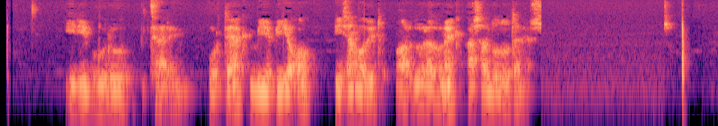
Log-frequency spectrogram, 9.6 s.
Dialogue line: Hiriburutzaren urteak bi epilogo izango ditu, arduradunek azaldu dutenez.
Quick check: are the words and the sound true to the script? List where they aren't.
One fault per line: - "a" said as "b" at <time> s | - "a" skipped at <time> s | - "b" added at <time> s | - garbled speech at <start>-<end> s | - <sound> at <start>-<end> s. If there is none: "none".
none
